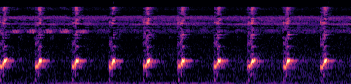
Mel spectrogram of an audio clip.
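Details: White-breasted waterhen (Amaurornis phoenicurus) calling a steady run of short, hollow mid-pitched notes, about two each second, over a faint high insect hum.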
